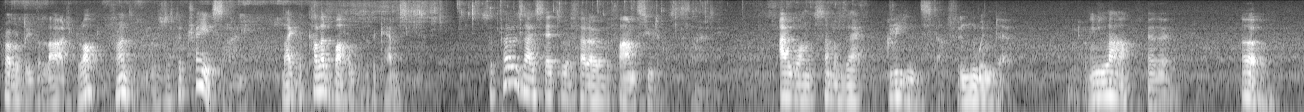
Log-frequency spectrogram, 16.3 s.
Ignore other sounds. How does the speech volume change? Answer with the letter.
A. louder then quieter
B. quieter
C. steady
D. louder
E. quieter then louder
C.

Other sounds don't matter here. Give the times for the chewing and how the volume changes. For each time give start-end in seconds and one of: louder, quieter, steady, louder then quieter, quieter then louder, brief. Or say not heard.
not heard.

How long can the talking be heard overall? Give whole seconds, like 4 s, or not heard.
16 s.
